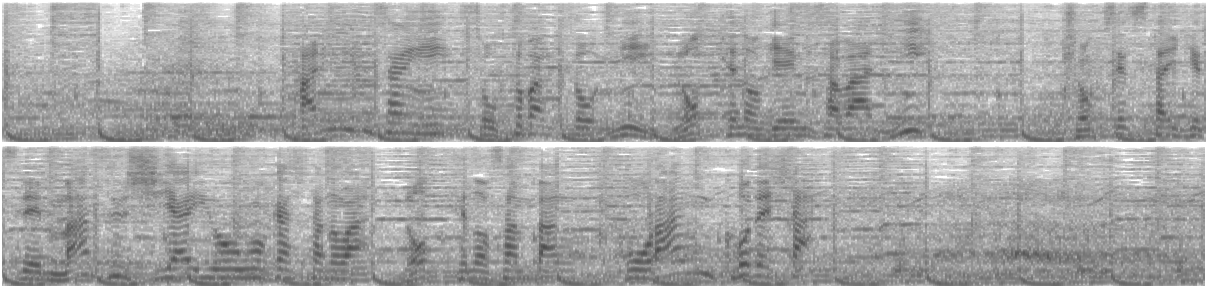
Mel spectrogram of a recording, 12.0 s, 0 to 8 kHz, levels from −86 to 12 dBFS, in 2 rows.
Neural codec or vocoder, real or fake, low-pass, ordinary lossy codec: none; real; none; none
